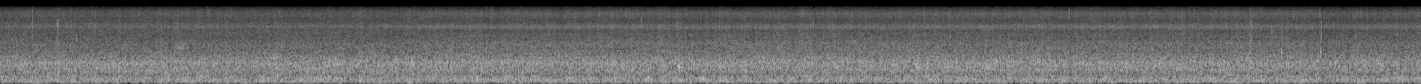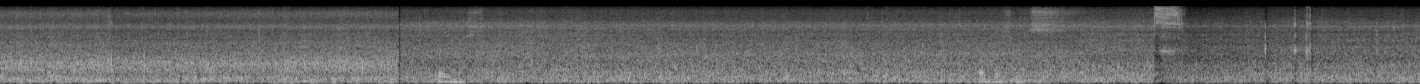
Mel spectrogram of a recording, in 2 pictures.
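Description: Steady rushing of a mountain stream. Its tone changes about two-thirds of the way through, and a few faint knocks follow.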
